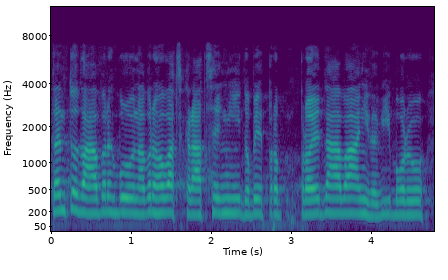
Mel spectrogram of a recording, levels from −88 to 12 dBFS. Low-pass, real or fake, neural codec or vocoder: 7.2 kHz; fake; codec, 16 kHz, 4 kbps, X-Codec, WavLM features, trained on Multilingual LibriSpeech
